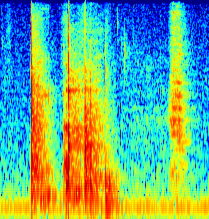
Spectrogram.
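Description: Small painted wooden blocks knocking against one another and on a craft cutting mat as they are moved about: a quick run of four or five sharp knocks in the first second, then one softer knock near the end.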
